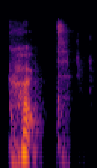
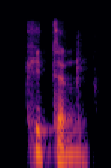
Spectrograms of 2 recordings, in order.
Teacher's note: Làm cho thầy nó bật hơi ra. Nhớ âm K là bật hơi ra.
